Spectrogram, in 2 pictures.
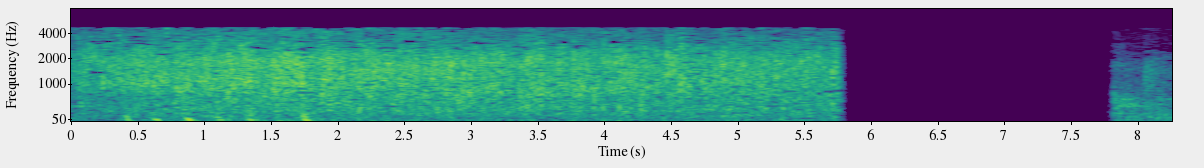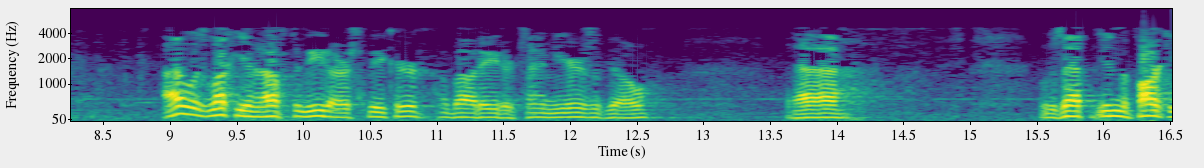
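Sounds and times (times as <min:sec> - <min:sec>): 
round of applause: 0:00.0 - 0:05.8, 0:07.8 - 0:08.4
speech: 0:09.0 - 0:12.7, 0:13.6 - 0:14.2, 0:15.5 - 0:16.5.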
